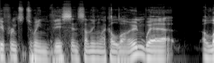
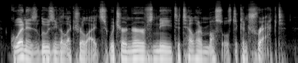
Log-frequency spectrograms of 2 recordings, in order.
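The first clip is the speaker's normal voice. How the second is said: put-on documentary narrator voiceover voice; 2 semitones lower than usual. Speaker mocking a show's narrator who over-explains: imitating a documentary narrator. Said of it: "do- doctor voiceover".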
